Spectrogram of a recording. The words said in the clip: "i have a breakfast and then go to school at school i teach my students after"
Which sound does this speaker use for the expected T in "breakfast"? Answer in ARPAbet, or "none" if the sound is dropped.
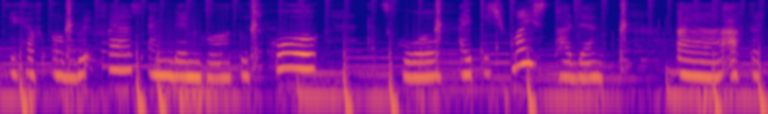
none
